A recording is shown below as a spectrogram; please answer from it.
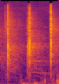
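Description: A few people clap for the mayor of Birmingham, Alabama. Three loud, sharp bursts of hand claps come close together, with faint voices underneath.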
